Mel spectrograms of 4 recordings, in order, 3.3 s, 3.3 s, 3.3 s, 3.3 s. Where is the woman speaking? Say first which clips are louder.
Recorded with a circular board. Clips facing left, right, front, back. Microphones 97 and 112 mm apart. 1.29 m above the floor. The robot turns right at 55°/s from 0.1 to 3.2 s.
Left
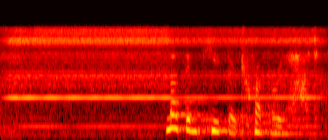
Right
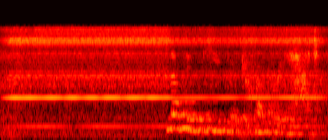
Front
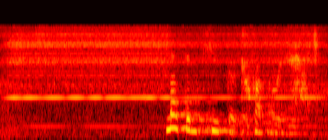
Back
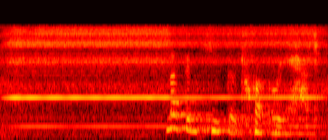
Left 9 dB, front 6 dB; 60° left, 2.5 m; by 3.2 s 145° left, 2.5 m.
